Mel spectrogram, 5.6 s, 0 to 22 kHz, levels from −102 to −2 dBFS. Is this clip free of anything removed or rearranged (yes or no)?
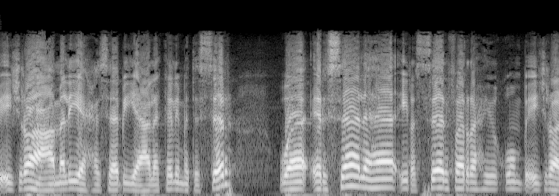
no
